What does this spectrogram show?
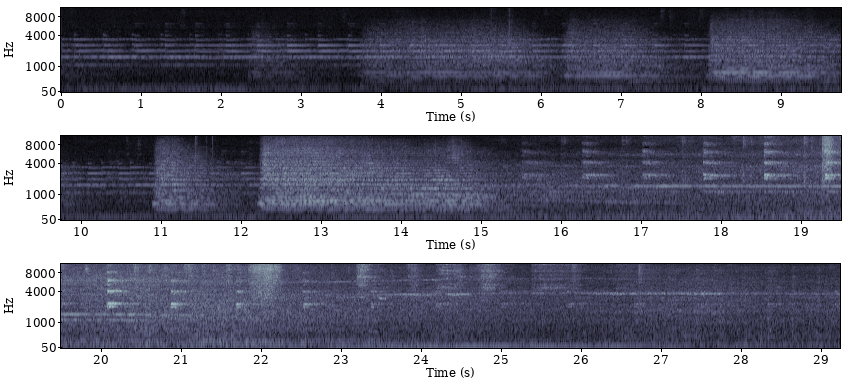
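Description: Sound Transit Sounder commuter train approaching and sounding its horn in a series of long and short blasts. Its bilevel coaches then roll past close by with a heavy low rumble and wheel noise, while a bell dings steadily.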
